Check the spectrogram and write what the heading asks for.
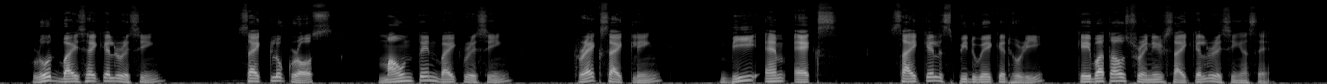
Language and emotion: Assamese, neutral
